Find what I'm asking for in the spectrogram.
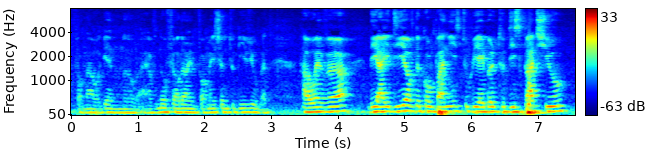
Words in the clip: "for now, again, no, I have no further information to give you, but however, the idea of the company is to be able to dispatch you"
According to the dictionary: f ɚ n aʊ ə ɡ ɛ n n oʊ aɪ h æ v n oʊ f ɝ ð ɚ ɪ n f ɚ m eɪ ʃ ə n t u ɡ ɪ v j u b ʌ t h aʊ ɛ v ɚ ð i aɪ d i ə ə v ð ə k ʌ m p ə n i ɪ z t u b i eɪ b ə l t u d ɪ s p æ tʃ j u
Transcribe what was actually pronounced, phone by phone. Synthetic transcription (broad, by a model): f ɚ n aʊ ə ɡ ɛ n n oʊ aɪ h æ v n oʊ f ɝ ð ɚ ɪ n f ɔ m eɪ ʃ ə n t u ɡ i v j u b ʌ t h aʊ ɛ v ɚ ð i aɪ d i ə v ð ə k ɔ m p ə n i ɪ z t u b i eɪ b ə l t u d ɪ s p æ tʃ j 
